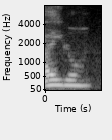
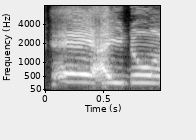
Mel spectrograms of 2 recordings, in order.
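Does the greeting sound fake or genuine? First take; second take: fake; genuine. First: It sounds fake and dismissive. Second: It sounds warm and genuine.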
